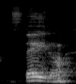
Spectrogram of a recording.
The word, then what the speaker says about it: Statham: Statham.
